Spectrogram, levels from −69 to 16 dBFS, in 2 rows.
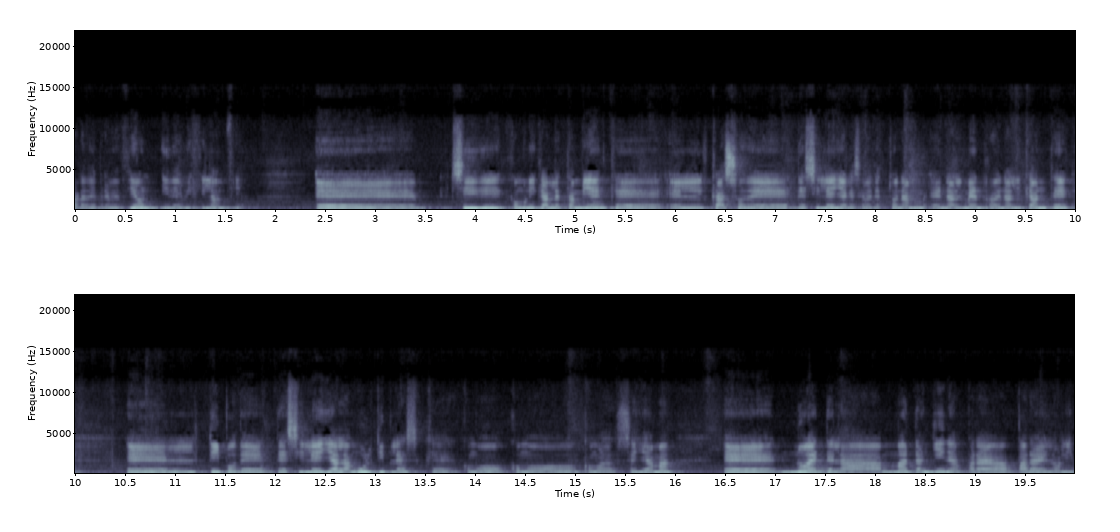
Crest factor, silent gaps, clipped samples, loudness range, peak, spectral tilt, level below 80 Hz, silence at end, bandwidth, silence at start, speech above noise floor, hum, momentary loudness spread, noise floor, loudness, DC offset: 16 dB; none; under 0.1%; 4 LU; 0 dBFS; -4.5 dB/octave; -64 dBFS; 0 s; 15.5 kHz; 0 s; 22 dB; none; 10 LU; -39 dBFS; -17 LUFS; under 0.1%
